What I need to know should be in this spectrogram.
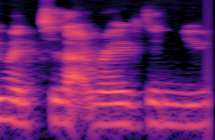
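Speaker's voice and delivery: quiet, low whisper. Retelling what a cousin whispered into the speaker's ear, retelling a whisper. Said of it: "she whispered into my ear".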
